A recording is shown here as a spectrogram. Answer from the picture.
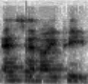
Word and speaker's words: SNP: we say that it's it's pronounced like snip but it's snp yeah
